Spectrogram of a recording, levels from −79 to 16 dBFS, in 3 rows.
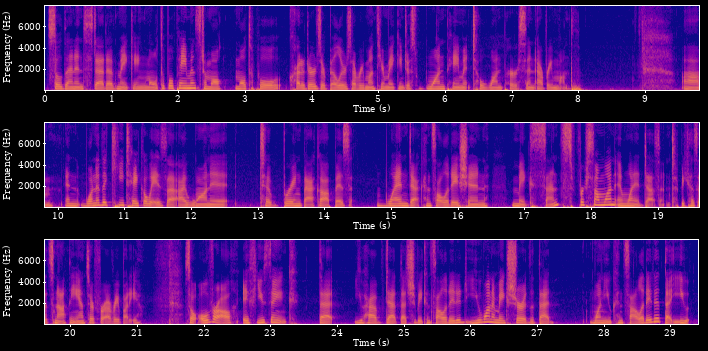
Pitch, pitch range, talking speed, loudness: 175 Hz, 165-190 Hz, 170 wpm, -20 LUFS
